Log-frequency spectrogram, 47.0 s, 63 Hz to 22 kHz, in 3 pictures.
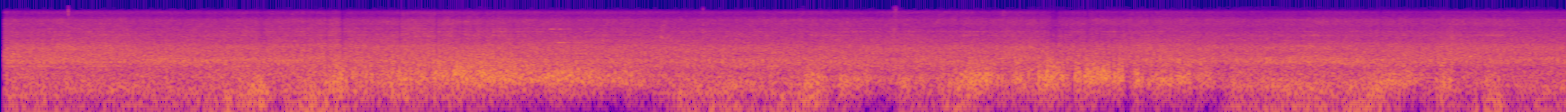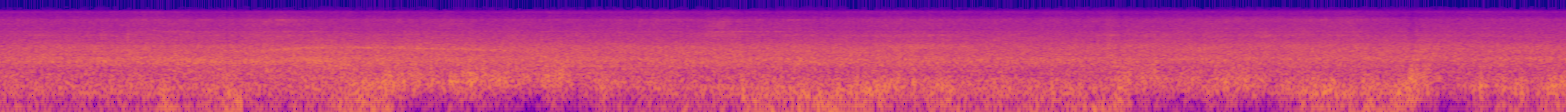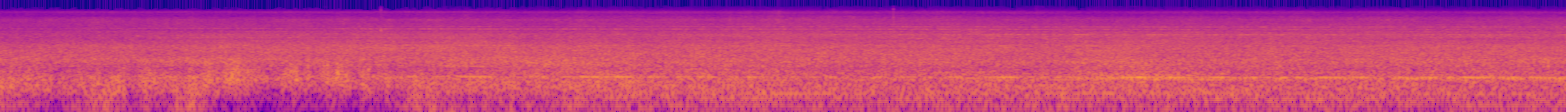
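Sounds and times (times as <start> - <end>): rushing jet noise: 0.0 - 46.9
wind buffeting microphone: 0.0 - 46.9
engine hum: 28.4 - 46.9.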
